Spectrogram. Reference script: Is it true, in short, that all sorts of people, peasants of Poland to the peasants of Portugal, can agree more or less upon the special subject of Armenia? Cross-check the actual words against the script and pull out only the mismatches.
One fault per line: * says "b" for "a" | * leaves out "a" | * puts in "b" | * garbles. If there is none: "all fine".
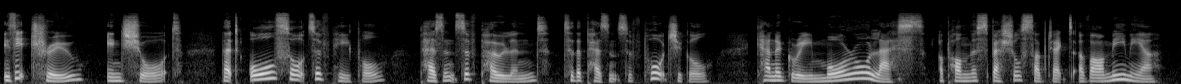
all fine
